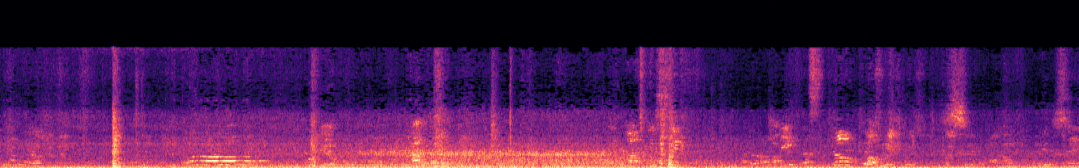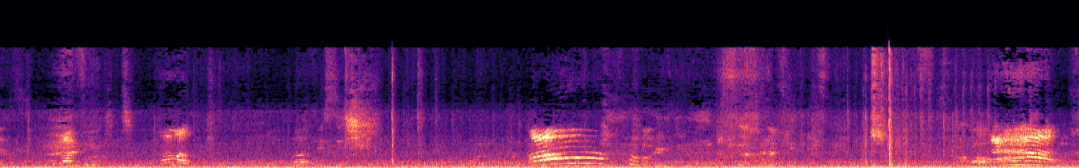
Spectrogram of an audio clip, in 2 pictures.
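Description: A heavy vehicle's engine rumbles steadily at close range.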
